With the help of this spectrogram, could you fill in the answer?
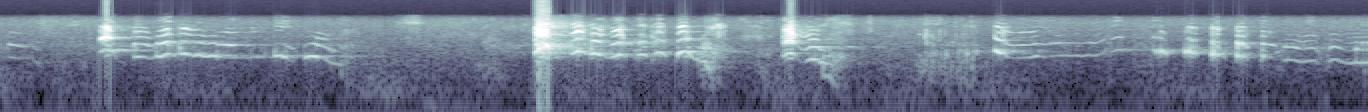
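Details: Pug making varied whining, yodel-like vocal sounds that people call talking, with rising and falling whines and short yelps in bursts across about seven seconds, a sharp click partway through.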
